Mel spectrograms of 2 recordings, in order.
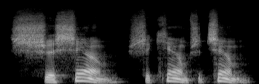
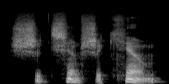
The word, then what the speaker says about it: Shechem: Shechem. I want to say that's how it's pronounced.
